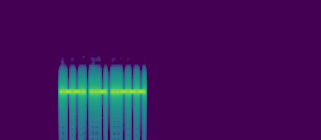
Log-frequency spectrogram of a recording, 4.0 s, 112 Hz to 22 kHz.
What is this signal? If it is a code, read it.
Morse code, heard as a keyed tone, about 44 wpm, 700 Hz. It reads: PU2
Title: Callsign Prefixes for Top 100 DXCC - 45wpm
